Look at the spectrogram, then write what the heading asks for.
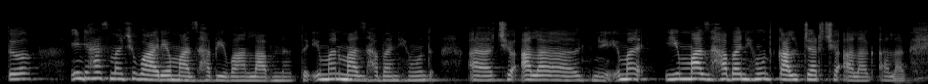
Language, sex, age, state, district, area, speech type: Kashmiri, female, 18-30, Jammu and Kashmir, Pulwama, rural, spontaneous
